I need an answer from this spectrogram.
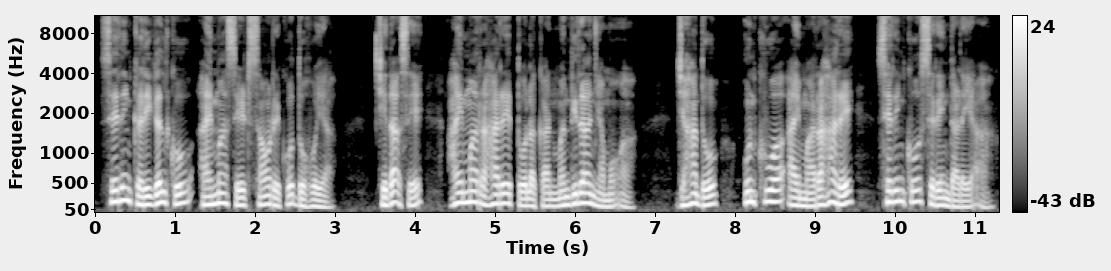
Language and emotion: Santali, neutral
